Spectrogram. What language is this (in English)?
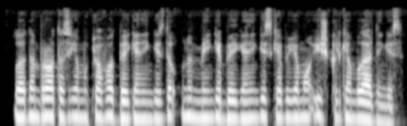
Uzbek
